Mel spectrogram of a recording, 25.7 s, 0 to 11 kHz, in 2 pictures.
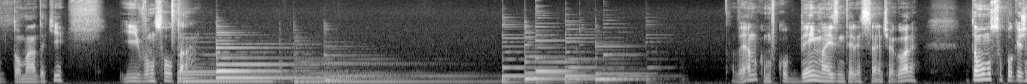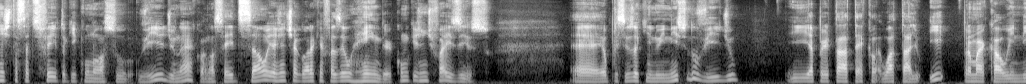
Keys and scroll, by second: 24.1 i.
